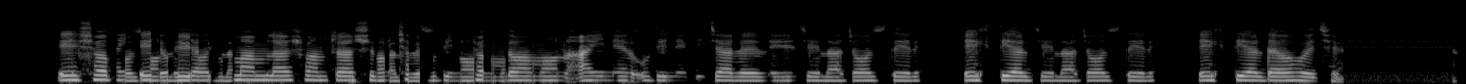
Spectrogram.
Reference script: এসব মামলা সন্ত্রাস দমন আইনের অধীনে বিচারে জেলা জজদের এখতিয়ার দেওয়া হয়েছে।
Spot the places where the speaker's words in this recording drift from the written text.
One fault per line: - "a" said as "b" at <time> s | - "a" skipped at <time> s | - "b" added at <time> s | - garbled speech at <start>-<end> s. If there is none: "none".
- garbled speech at 1.2-2.3 s
- garbled speech at 3.8-5.1 s
- "জেলা জজদের এখতিয়ার" added at 10.4 s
